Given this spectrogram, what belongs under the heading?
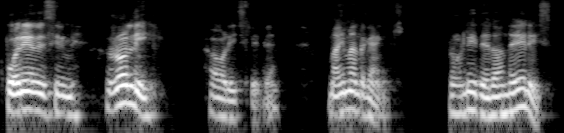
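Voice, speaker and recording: A middle-aged man teaching a live Quechua lesson, lively and acting out both sides of short dialogues, often checking with viewers and calling them dear friends. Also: medium pitch, a little slow, highs cut off. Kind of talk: live online language lesson.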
